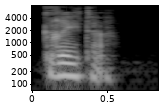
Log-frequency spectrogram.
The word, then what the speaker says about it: Greta: Greta rhymes with Beta.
